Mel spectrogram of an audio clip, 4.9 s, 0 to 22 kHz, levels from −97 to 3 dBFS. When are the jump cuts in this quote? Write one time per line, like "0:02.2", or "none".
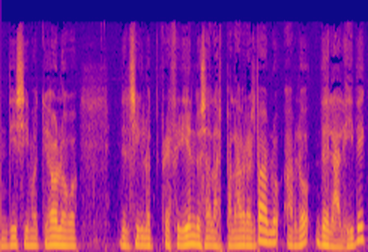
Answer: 0:02.0
0:03.4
